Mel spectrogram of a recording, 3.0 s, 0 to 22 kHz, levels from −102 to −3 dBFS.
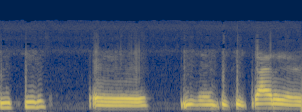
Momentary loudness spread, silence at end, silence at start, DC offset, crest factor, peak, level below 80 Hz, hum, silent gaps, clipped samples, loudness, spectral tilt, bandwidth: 8 LU; 0 s; 0 s; under 0.1%; 14 dB; -8 dBFS; -66 dBFS; none; none; under 0.1%; -22 LUFS; -9 dB/octave; 9.6 kHz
